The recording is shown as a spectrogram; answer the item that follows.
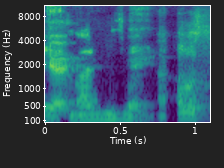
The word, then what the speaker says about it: Madubuike: And that's how you pronounce his name? Madubuike. Yeah, Madubuike.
